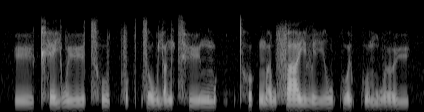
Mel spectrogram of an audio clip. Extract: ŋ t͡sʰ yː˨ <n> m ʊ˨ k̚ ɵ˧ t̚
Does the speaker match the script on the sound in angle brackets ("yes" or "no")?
no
